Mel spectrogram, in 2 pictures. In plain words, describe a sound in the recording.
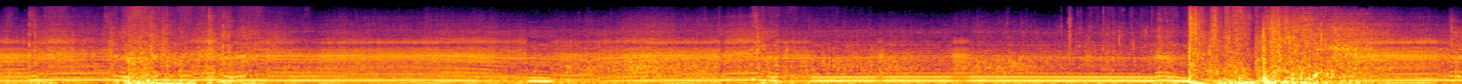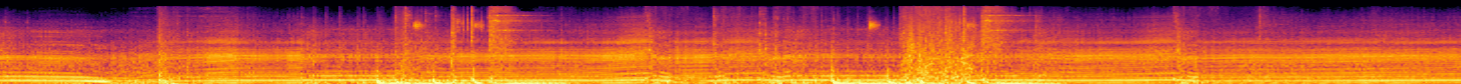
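A motorbike engine hums steadily and revs up and down.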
